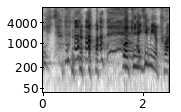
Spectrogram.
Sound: both laughs

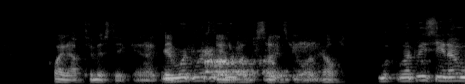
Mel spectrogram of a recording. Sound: dog barking

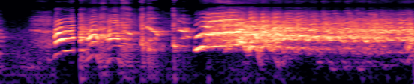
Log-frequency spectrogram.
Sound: both cackling; coughing

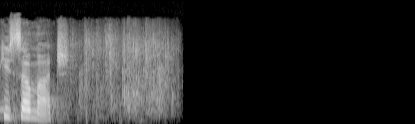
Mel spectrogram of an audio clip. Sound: audience applauding

